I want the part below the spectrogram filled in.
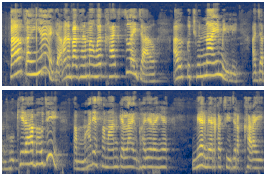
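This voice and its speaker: This female-sounding, cartoonish character voice sits at an extremely high pitch. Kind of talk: comic rustic dialect cartoon. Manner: gossipy.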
